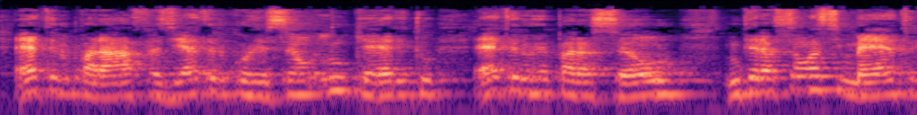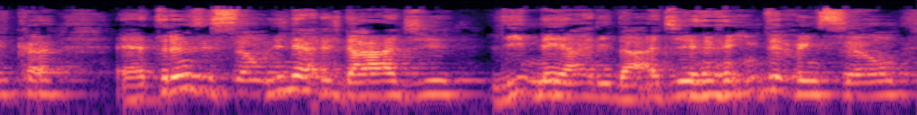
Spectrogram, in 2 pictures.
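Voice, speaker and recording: Fast-talking Brazilian man, high voice. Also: roomy sound. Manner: quick, listing terms rapidly with fillers. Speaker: English pronunciation teacher. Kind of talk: casual video lesson showing books.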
